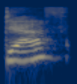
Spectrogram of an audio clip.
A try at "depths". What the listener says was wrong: No, there's a P.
